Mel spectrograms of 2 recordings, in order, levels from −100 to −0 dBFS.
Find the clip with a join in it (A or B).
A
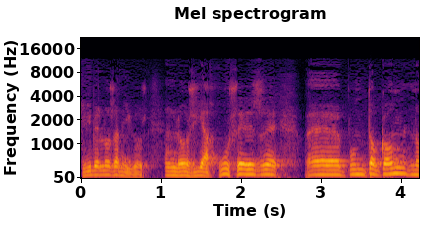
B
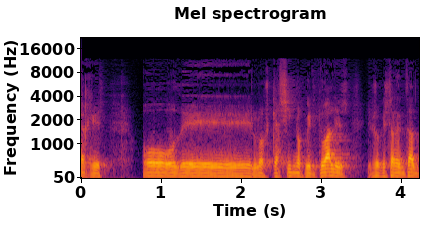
A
